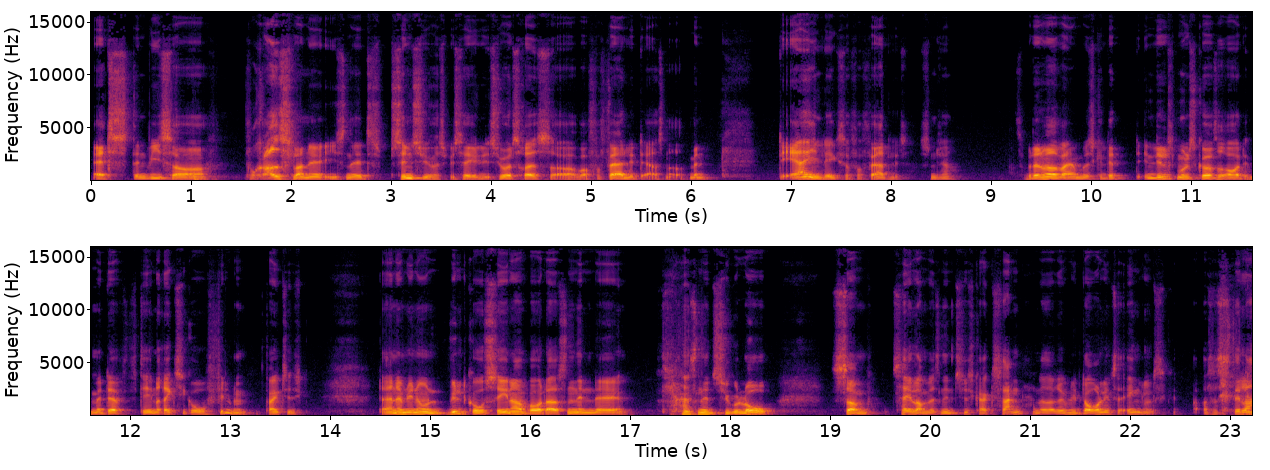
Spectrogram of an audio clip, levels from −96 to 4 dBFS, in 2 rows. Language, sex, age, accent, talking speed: Danish, male, 30-49, native, 215 wpm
